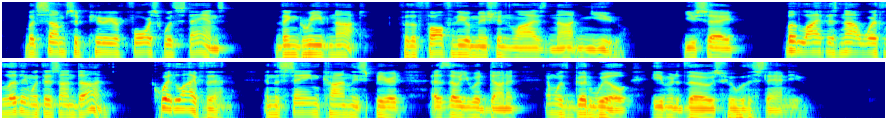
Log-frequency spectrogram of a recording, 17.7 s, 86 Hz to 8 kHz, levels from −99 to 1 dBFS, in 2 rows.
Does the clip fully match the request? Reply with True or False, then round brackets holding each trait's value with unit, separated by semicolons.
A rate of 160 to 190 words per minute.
True (170 wpm)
